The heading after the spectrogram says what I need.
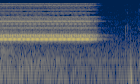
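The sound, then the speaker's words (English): A telephone rings as a caller phones in to a radio show from New York City. It is one loud, continuous electronic ring that stops abruptly after about a second and a half, followed by a faint click. “Okay, I believe that's our caller calling in from New York City.”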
